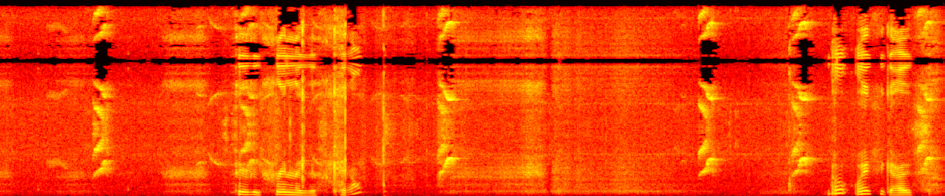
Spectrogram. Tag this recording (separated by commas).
Animal, Speech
